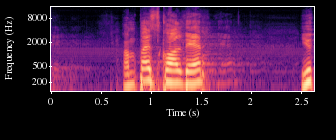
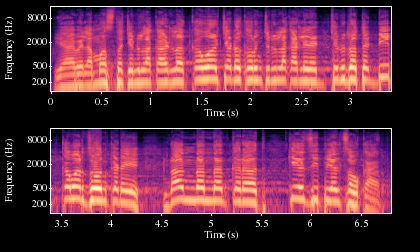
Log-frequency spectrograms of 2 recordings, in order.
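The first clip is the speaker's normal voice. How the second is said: excited commentary; 5 semitones higher, 4 dB louder than usual. Real, not acted. Live commentary building to four.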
